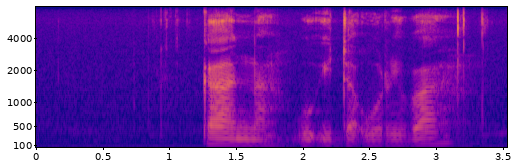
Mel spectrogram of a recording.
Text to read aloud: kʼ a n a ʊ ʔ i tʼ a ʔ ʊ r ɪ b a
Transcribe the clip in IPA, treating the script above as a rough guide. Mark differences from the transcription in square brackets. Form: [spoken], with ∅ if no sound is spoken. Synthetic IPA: kʼ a n a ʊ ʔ i tʼ a ʔ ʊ r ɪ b a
